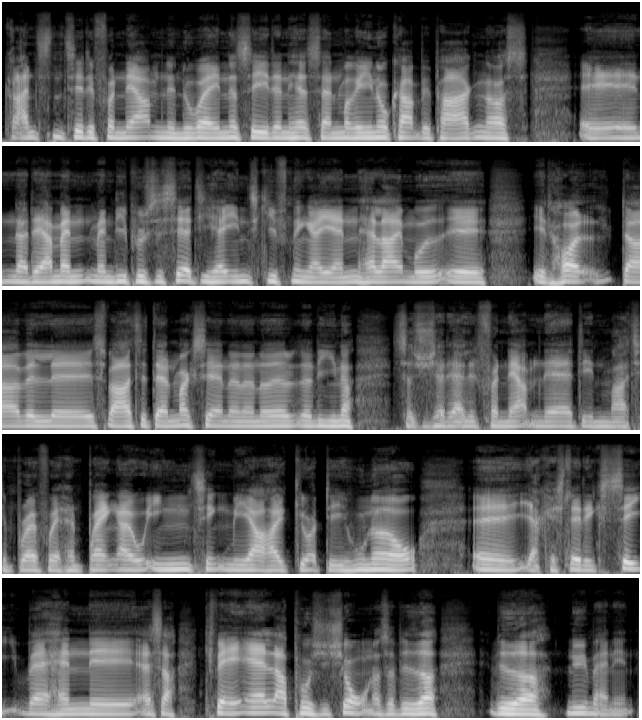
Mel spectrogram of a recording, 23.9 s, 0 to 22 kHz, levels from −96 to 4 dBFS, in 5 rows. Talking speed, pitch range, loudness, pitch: 230 wpm, 135-150 Hz, -19 LUFS, 140 Hz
